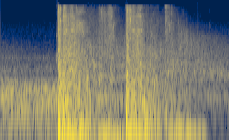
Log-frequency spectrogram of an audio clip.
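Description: Two loud, sharp rifle shots from a sniper in a Fortnite battle royale match crack out about a second apart, each followed by a broad rumbling tail.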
